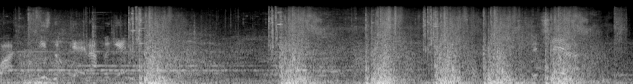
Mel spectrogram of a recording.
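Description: Gunfire in Fable 3 rings out in several loud, booming shots spaced irregularly, mixed with game voices talking over the combat.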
